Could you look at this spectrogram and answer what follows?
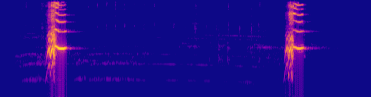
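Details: Indian ringneck parrot giving two short, shrill, harsh calls nearly two seconds apart against a quiet background.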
